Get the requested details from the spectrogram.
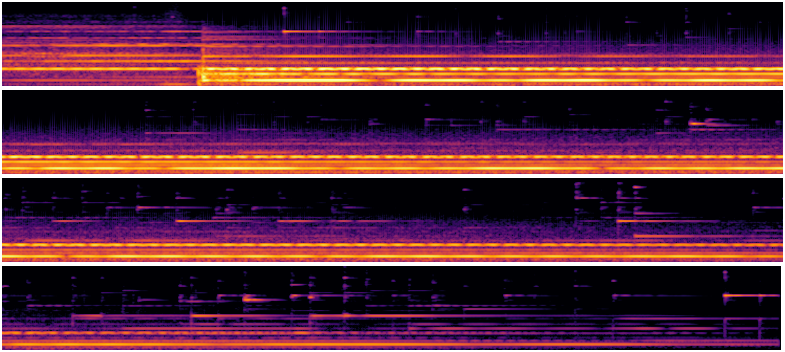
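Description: A singing bowl is struck and rings out brightly.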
